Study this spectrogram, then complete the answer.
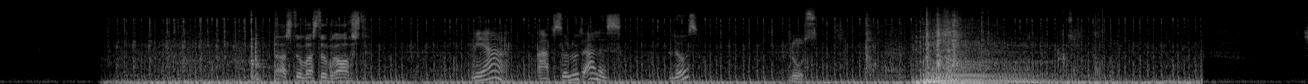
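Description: Motorcycle engines idle with a low steady rumble.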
